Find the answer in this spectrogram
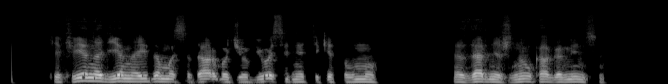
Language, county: Lithuanian, Šiauliai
